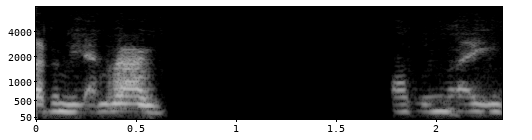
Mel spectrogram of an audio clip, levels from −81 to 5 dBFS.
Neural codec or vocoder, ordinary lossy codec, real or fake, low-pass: codec, 16 kHz in and 24 kHz out, 1.1 kbps, FireRedTTS-2 codec; AAC, 48 kbps; fake; 7.2 kHz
